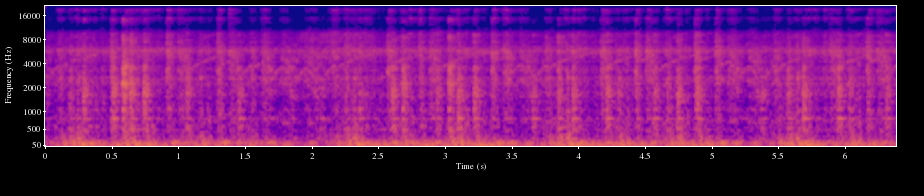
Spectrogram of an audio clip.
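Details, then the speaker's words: Great Wall Hover H5 4D20 diesel at 213,000 km, a complaint the owner also had: rough, uneven chugging with irregular deep thumps as it struggles to catch; a hard start, injectors suspected despite a recent injector repair. "It starts very poorly, the owner also complained about this."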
